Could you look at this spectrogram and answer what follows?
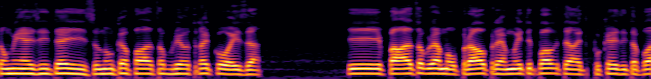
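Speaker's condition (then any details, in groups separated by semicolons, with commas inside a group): Cerebral palsy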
